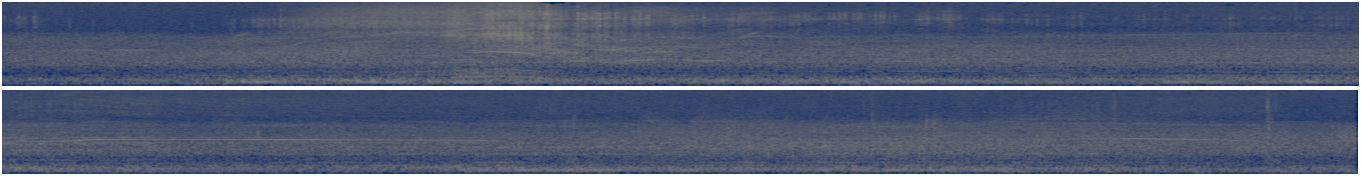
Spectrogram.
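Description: HobbyZone Apprentice STOL S ultra-micro RC airplane's small electric motor and propeller whining in flight, the pitch rising and falling several times as it moves about, over steady low outdoor background noise.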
